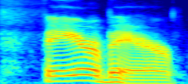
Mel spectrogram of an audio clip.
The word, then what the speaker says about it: Fairbairn: end, Kyrie Fairbairn, yeah, I said it right, Fairbairn, uh, hit the game-winning field goal in overtime,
